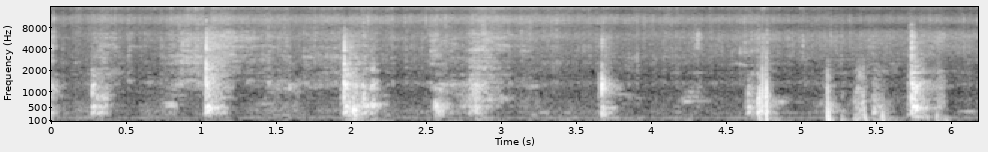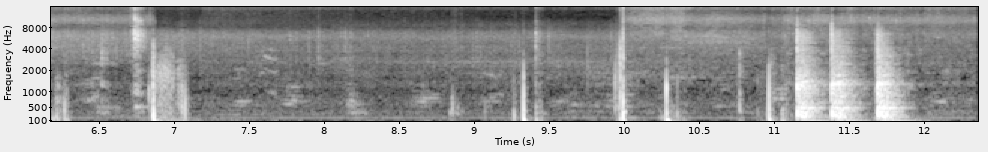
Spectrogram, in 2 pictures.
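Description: Chilli powder is sautéed in a pan for a black chickpea curry, with sharp, intermittent stirring scrapes and clinks over a soft sizzle. Each burst is close and brief, separated by quiet gaps.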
